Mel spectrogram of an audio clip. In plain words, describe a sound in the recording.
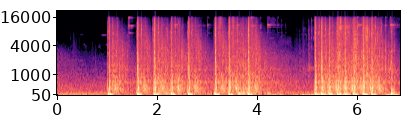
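A rifle fires a rapid string of gunshots.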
